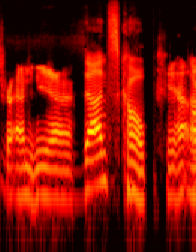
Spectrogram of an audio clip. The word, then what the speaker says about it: Zandschulp: BK fun scope. It's Zans scope. Probably really hard to pronounce for any Zanscope.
